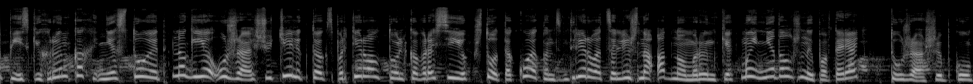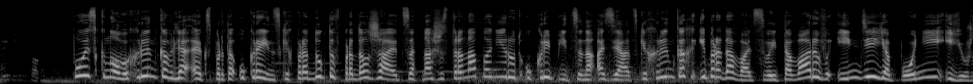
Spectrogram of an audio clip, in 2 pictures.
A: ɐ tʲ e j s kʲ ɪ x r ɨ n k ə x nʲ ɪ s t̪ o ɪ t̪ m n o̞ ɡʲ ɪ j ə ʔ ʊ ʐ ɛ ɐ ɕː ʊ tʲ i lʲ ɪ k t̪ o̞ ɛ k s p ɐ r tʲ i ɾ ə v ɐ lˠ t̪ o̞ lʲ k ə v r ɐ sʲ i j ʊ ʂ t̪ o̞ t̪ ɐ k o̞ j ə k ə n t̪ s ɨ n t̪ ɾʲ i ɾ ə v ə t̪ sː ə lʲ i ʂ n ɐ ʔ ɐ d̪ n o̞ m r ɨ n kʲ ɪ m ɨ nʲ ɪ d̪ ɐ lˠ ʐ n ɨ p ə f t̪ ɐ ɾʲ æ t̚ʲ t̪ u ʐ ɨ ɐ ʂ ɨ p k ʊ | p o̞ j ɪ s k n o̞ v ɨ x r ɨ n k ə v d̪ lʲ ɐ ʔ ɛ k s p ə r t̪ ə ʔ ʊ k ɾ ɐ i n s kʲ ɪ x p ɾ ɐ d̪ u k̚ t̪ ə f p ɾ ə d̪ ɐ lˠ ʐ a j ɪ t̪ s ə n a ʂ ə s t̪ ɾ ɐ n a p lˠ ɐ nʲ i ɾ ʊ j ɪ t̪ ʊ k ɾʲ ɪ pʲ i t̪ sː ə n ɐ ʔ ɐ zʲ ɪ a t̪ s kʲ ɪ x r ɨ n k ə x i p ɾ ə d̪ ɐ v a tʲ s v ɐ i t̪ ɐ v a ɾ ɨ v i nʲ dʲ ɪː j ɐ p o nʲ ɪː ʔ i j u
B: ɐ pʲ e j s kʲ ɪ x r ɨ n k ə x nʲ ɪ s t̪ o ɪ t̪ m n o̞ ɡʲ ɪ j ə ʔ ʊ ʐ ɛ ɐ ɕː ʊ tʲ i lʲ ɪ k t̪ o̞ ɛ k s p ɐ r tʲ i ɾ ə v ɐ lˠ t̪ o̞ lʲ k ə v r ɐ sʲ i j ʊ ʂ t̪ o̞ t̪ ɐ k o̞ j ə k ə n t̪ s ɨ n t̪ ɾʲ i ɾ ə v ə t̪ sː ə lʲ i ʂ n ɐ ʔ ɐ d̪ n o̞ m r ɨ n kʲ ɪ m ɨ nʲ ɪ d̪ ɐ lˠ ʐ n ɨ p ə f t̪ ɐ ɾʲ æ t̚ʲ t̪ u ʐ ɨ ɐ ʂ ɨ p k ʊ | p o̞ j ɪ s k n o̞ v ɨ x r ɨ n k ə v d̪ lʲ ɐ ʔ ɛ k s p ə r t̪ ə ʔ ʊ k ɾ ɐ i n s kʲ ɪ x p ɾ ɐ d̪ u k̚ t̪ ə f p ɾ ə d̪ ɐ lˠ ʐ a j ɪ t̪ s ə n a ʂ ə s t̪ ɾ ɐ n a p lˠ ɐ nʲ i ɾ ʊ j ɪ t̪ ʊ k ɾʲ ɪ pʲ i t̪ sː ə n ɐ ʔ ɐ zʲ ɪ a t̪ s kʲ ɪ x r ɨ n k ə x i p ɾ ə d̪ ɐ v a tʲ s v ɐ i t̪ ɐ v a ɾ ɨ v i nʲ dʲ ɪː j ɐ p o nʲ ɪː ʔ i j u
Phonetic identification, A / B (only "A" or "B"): B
